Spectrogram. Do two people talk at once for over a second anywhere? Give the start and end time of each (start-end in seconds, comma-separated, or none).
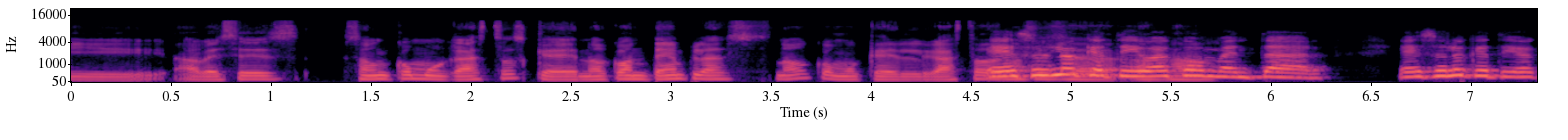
4.5-5.8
